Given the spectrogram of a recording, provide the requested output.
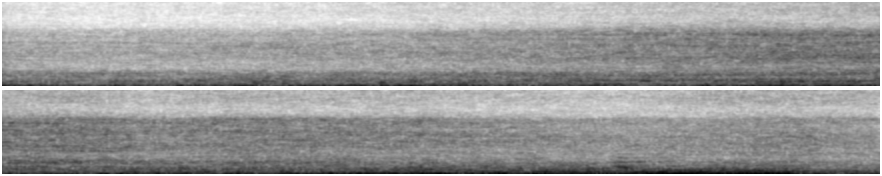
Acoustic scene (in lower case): street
